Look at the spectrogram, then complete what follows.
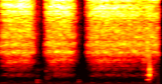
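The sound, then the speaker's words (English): Drawing on a vape device with a tight, cigarette-like draw: a steady, breathy airflow hiss broken by two brief pauses into three pulls, the last one longest, with a faint squeaky whistle near the end. “Oh yeah, the draw is gonna be really tight. It's exactly like a cigarette draw.”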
